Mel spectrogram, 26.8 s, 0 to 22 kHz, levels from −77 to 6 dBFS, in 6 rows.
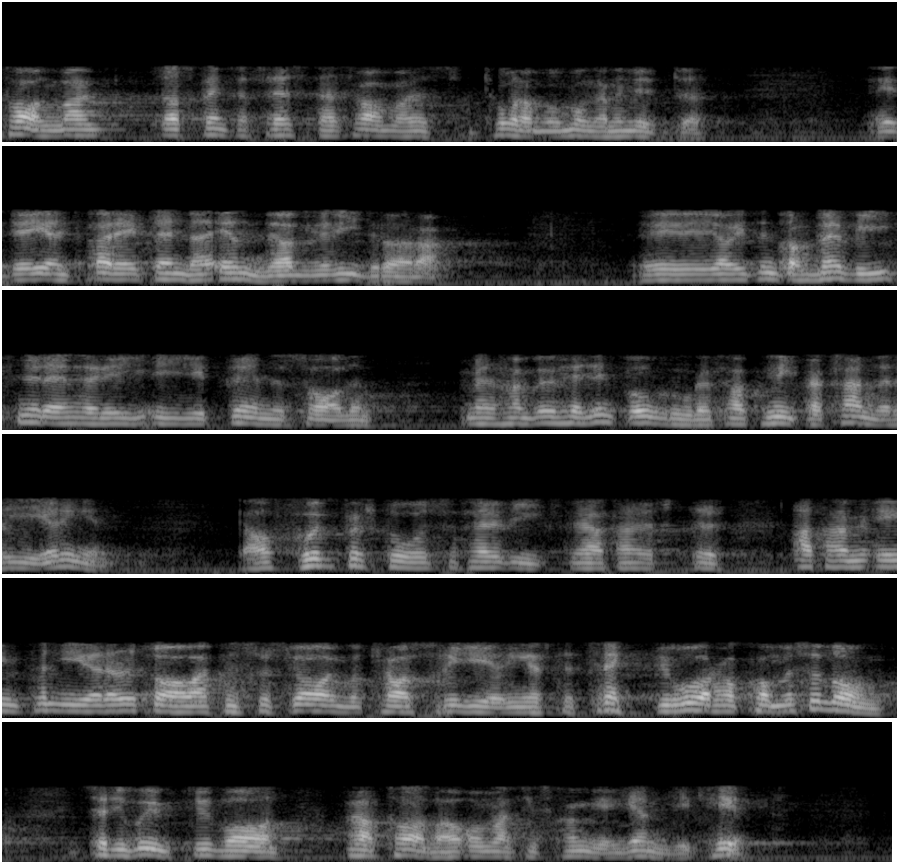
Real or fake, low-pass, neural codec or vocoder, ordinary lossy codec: fake; 7.2 kHz; codec, 44.1 kHz, 2.6 kbps, SNAC; AAC, 16 kbps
